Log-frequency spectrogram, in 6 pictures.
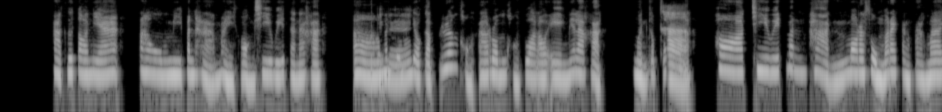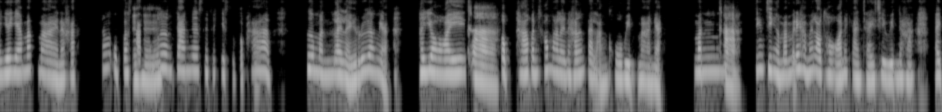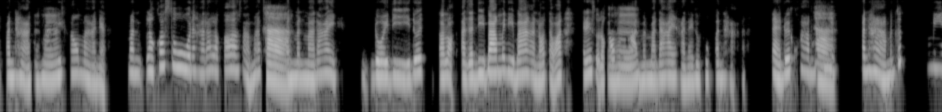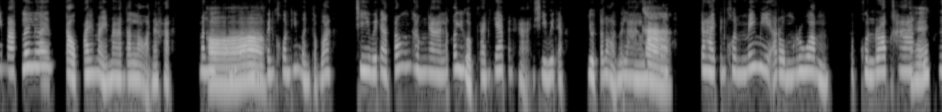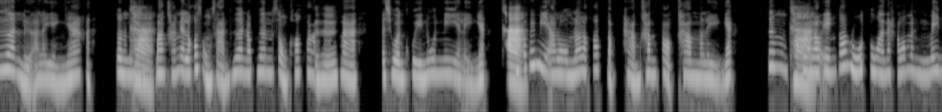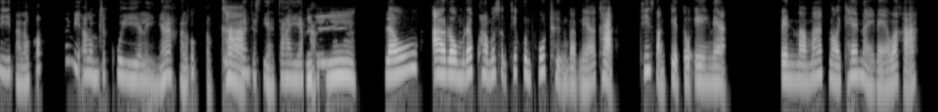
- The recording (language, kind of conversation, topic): Thai, advice, ทำไมฉันถึงรู้สึกชาทางอารมณ์ ไม่มีความสุข และไม่ค่อยรู้สึกผูกพันกับคนอื่น?
- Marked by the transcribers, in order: tapping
